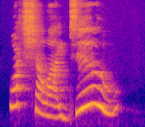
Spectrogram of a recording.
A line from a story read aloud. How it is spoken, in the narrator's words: wailed Bertie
